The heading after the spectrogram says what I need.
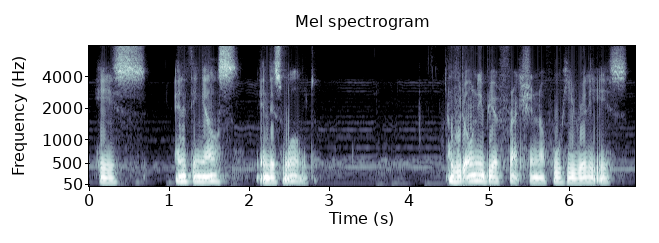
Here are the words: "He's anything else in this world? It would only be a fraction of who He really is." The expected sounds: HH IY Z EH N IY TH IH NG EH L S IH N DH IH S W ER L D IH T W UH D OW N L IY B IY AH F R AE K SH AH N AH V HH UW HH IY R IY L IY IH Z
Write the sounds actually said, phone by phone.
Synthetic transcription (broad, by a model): HH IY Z EH N IY TH IH NG EH L S IH N DH IH S W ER L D IH T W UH D OW N L IY B IY AH F R AE K SH AH N AH V HH UW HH IY R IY L IY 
